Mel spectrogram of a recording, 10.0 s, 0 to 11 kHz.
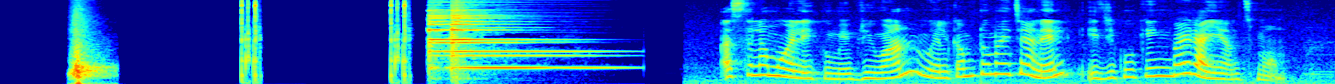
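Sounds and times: double mouse click: 0:01.8 - 0:02.0
notification bell ding: 0:03.2 - 0:04.8.

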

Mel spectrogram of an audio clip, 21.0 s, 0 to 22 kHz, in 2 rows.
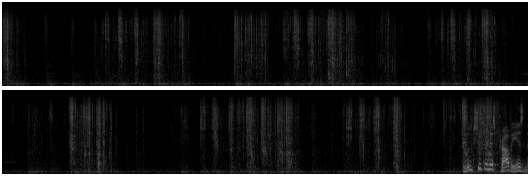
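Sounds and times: foil wrappers crinkling and tearing: 0:00.0 - 0:21.0.

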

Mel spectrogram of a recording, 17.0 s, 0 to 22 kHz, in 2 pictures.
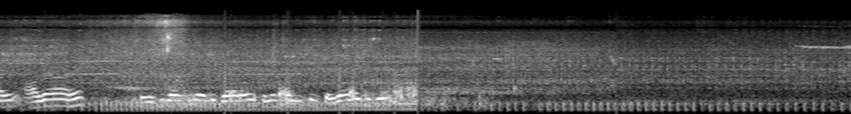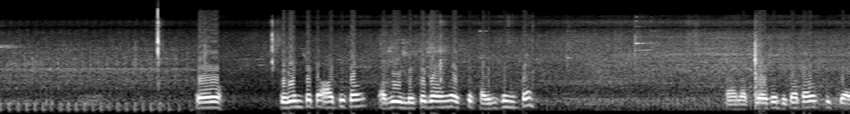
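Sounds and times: man talking: 0:00.0 - 0:04.2, 0:10.5 - 0:13.9, 0:15.8 - 0:17.0
motorcycle engine puttering: 0:00.9 - 0:10.7.

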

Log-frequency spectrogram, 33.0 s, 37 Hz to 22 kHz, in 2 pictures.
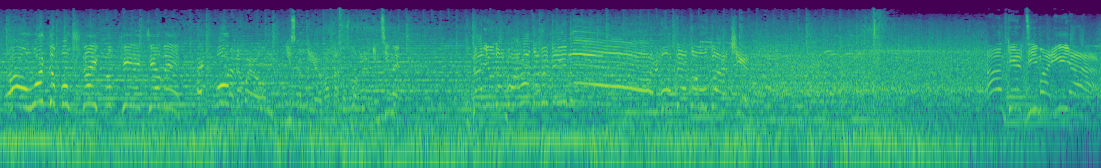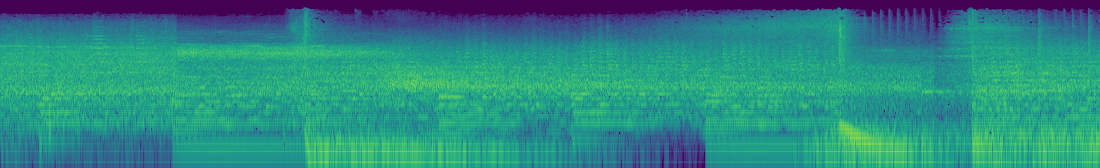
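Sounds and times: epic orchestral trailer music: 0:00.0 - 0:33.0.

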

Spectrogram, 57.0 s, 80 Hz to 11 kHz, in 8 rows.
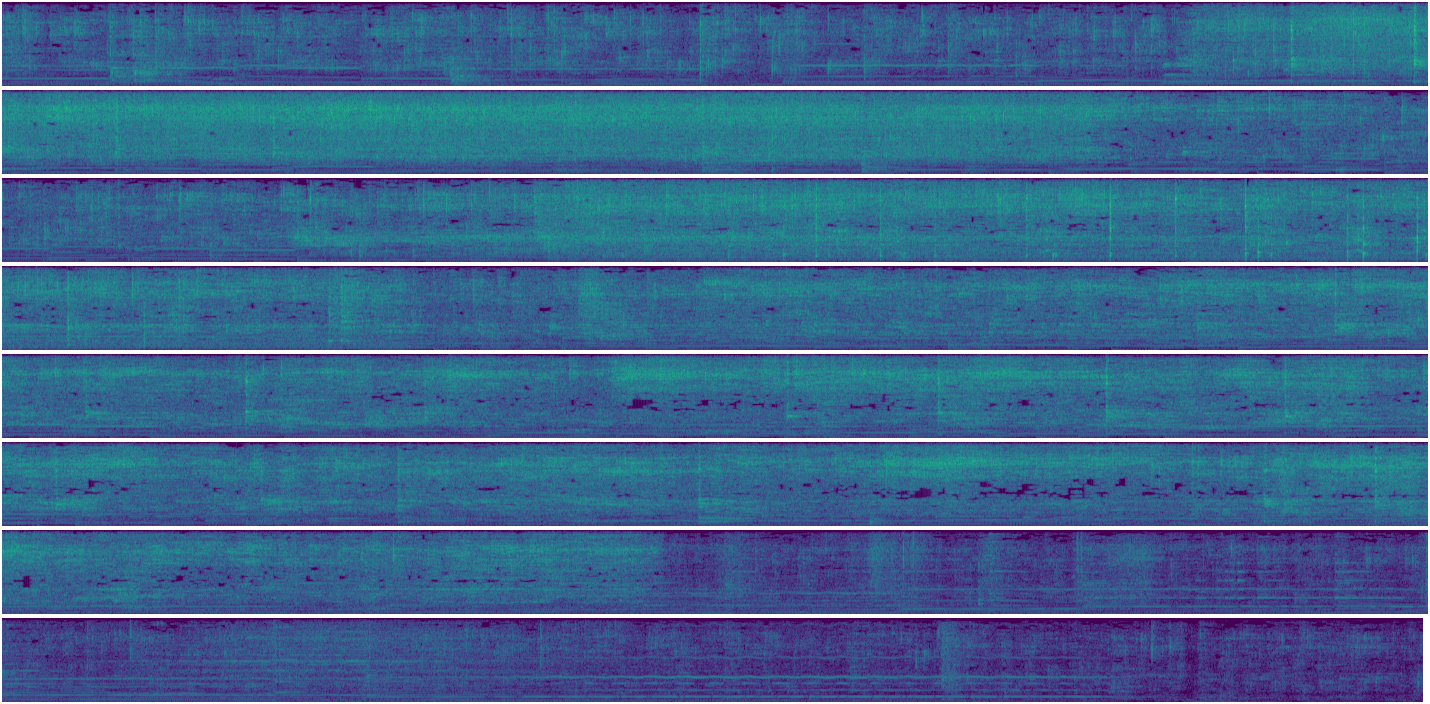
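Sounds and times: vegetables sizzling in a wok: 0:00.0 - 0:52.7
background music: 0:00.0 - 0:57.0
metal spatula scraping a pan: 0:00.5 - 0:01.0, 0:05.9 - 0:14.6, 0:17.8 - 0:46.1.

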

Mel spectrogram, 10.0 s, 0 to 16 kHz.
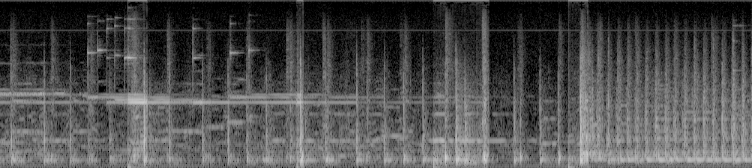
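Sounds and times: high bell-like notes: 0:01.2 - 0:06.6.

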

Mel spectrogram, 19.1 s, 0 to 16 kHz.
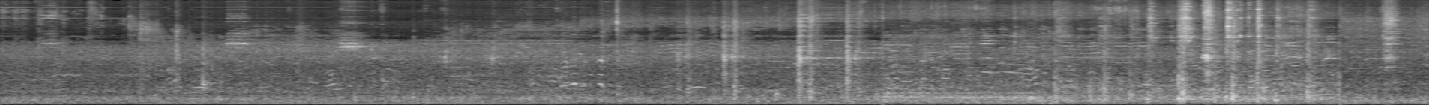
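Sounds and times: train wheel rumble: 0:00.0 - 0:19.0
wheels clacking over rail joints: 0:08.1 - 0:18.9.

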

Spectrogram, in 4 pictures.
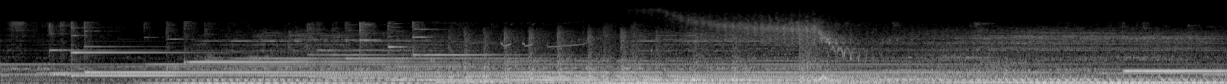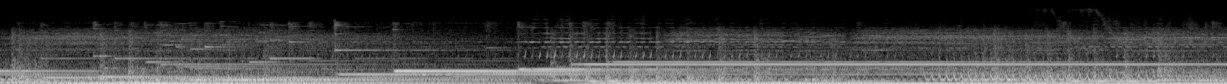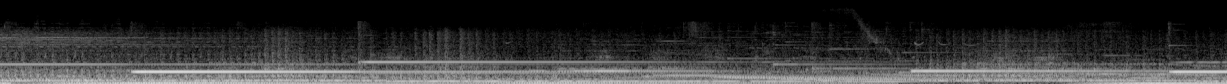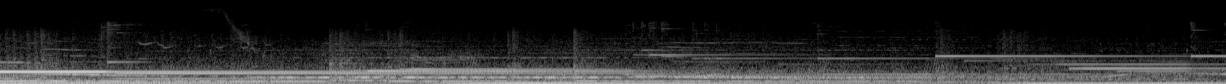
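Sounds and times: vibraphone notes ringing: 0:00.0 - 0:06.1, 0:11.2 - 0:20.3
low pulsing electronic drone: 0:00.0 - 0:49.0.

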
